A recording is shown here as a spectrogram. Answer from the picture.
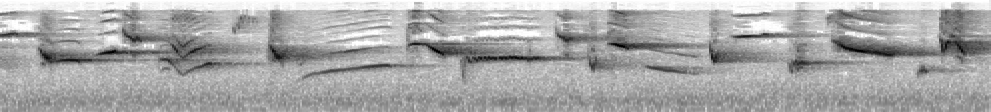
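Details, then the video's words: Clear tutor-recording song of a black-throated canary, a finch native to Africa: quick sequences of bright descending whistles and rising slurs, delivered almost without pause. "SOUND of BIRD BLACKTHROAT || FINCH SINGING || MASTERAN BLACKTHROAT"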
